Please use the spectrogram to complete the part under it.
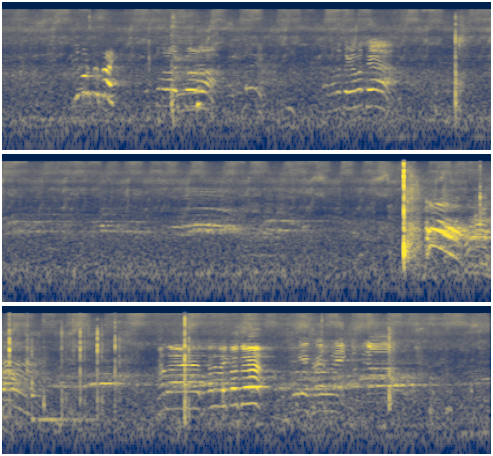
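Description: Players shout and call out across an open field.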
